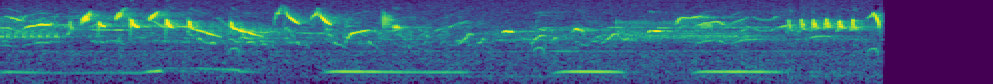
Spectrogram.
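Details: American robin hatchlings in the nest: clusters of high, slurred squeaks and chirps, with a repeated low sustained tone roughly every second, ending abruptly in silence.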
